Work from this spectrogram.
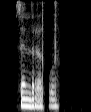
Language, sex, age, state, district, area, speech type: Santali, female, 30-45, Jharkhand, Seraikela Kharsawan, rural, spontaneous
